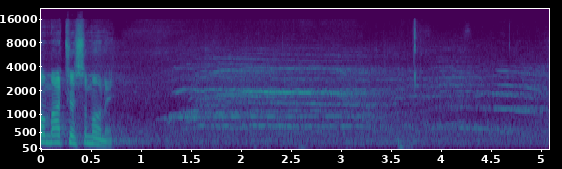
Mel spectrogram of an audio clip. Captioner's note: audience cheering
